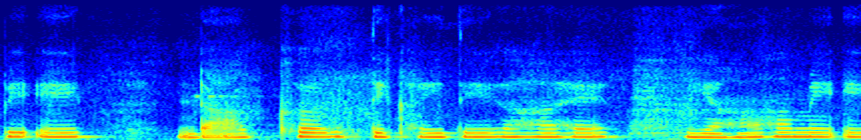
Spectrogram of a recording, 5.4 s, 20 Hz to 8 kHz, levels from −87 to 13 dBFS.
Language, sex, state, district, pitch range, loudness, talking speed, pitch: Hindi, female, Maharashtra, Gondia, 225-235 Hz, -16 LUFS, 110 wpm, 225 Hz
